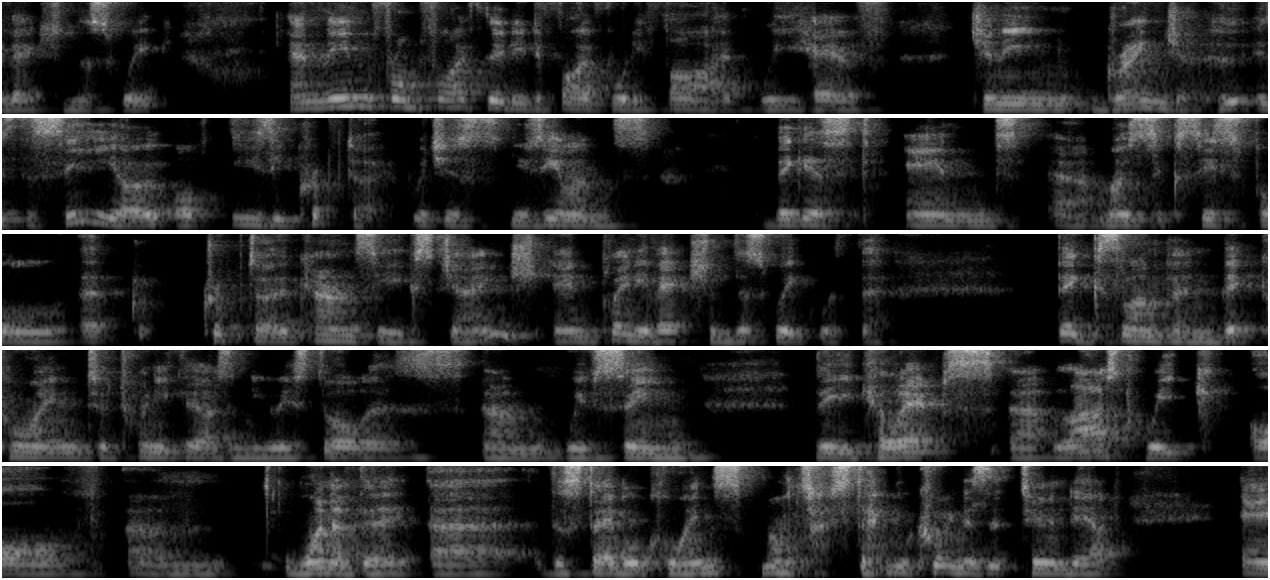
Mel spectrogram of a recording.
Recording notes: In this week’s live hoon webinar for paid subscribers, which is in recorded form above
